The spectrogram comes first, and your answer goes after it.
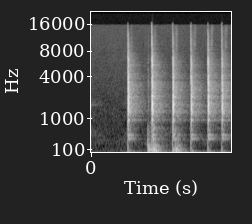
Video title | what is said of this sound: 台湾で入手したもの | なんかが当たる音しますよねということでちょっとずつ隙間を開いてるんですが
